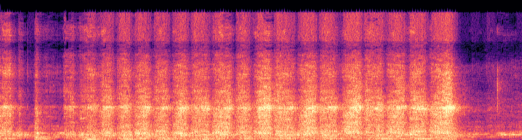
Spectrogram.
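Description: A pumice stone scrubbing limescale off a chrome tap, a harsh gritty rasping in quick back-and-forth strokes, close and continuous for a few seconds, with no talking.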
